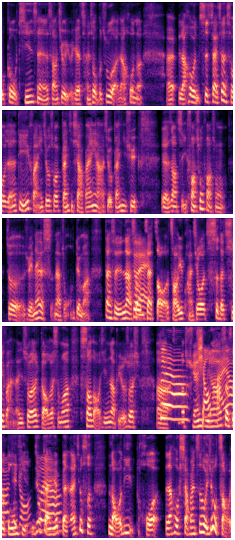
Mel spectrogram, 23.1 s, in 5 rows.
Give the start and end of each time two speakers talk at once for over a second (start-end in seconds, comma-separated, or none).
17.0-19.7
